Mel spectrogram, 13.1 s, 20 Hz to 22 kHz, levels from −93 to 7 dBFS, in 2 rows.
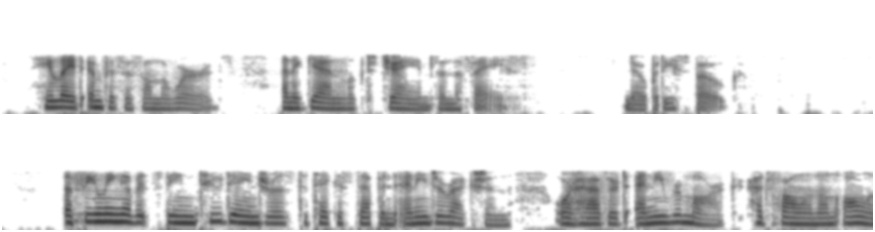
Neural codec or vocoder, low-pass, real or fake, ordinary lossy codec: none; 3.6 kHz; real; AAC, 24 kbps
